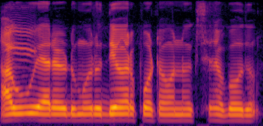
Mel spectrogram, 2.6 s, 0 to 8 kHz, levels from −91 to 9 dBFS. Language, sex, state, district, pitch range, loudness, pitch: Kannada, male, Karnataka, Koppal, 140-145 Hz, -18 LUFS, 145 Hz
